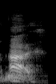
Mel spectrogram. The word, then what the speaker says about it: AVX: I like the spelling of your name, AVX, but it's pronounced Ox.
